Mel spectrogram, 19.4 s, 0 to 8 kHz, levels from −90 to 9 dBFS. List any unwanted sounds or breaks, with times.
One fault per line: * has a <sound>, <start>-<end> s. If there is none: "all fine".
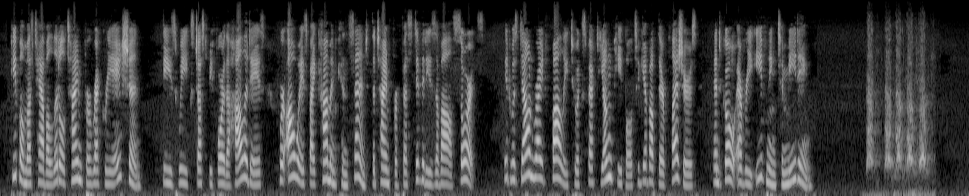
* has a bark, 17.2-18.7 s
